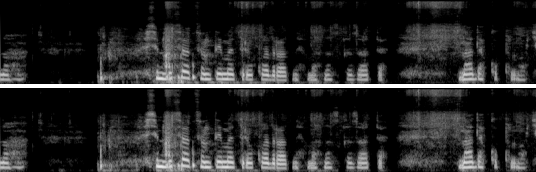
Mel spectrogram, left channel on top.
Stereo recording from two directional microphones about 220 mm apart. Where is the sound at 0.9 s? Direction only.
30° right (ahead or behind).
